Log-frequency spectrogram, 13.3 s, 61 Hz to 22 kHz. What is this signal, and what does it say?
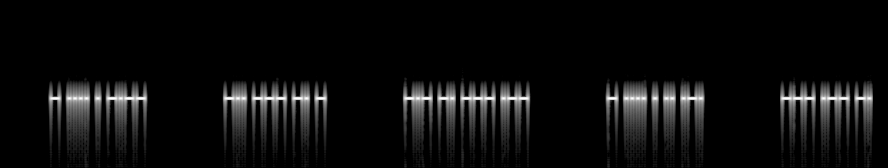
Morse code, heard as a keyed tone, about 28 wpm, 700 Hz. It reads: THEY DONT KNOW THEIR OWN
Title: 4x Word-Spacing - Sentences from Top 300 Words - 28wpm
